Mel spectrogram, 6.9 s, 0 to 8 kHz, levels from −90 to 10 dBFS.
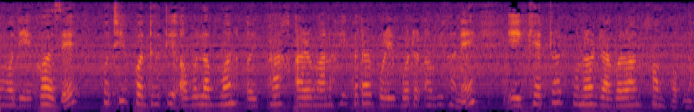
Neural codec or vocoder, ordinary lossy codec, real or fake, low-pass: none; none; real; 7.2 kHz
